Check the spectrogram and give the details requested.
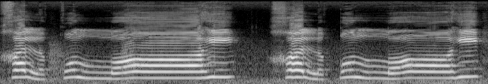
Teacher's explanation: اس قاف کی آواز حلق کے اندر سے آئے گی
